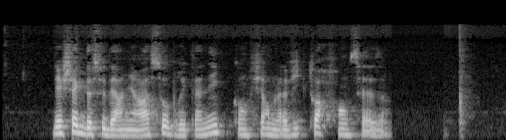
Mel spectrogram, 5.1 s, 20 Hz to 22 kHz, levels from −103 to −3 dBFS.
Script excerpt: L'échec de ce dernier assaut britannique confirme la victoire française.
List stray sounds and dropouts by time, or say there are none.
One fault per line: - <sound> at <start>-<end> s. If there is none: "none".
none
